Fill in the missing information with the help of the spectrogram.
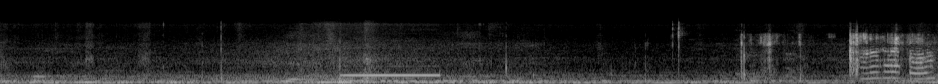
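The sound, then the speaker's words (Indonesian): A phone call to a friend connecting, with one steady ringing tone lasting about a second over a low, rumbling background hum, followed by brief voices near the end. “Oke, kita telepon ya guys. Kita coba saja telepon dengan ….”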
